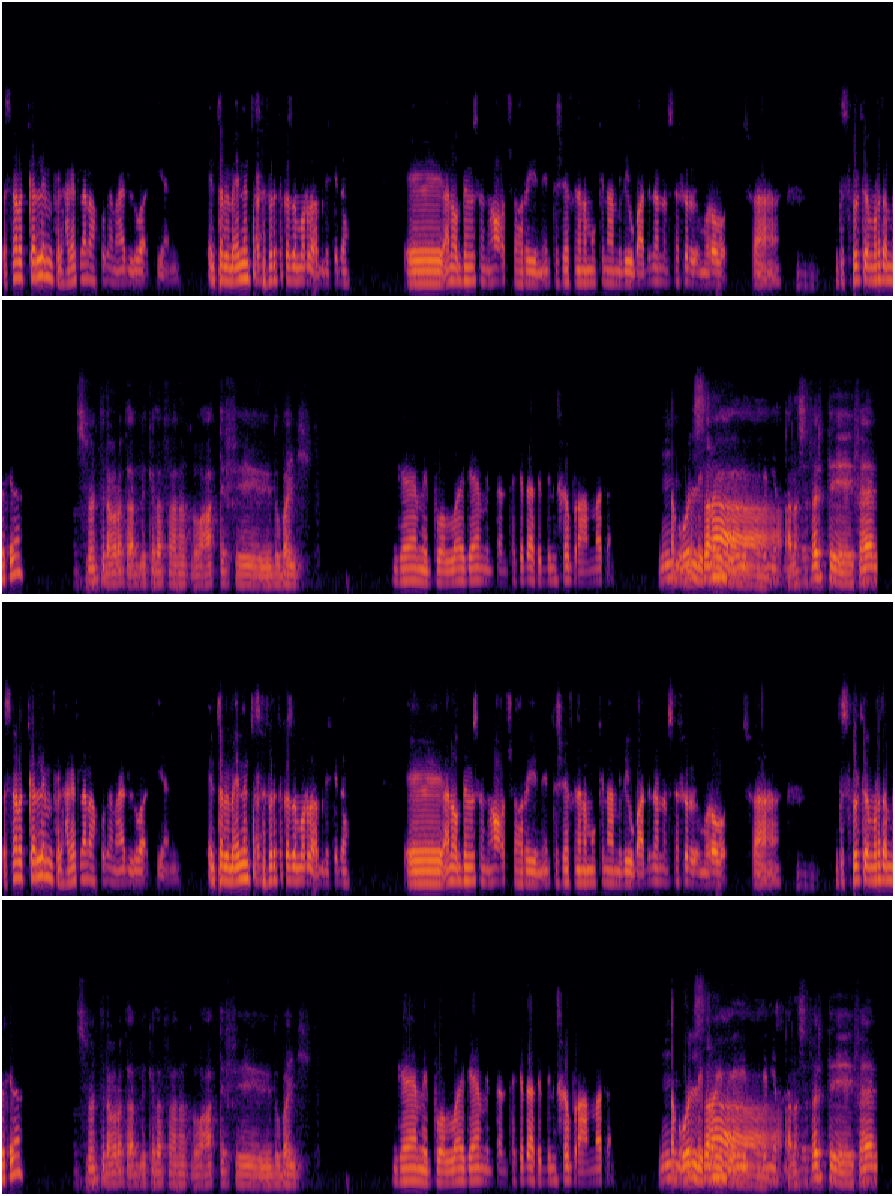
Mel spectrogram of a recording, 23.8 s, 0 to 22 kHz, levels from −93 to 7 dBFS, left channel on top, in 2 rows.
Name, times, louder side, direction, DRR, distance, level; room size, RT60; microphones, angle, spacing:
voice 1, 0.0-2.3 2.7-4.6 5.4-9.6 10.0-10.4 11.1-12.2 17.1-19.9 20.8-22.6, right 3 dB, 75° right, 1.2 m, -30 dB
voice 2, 12.9-15.9 20.6-23.5, left 2 dB, 25° left, 0.8 m, -30 dB
head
